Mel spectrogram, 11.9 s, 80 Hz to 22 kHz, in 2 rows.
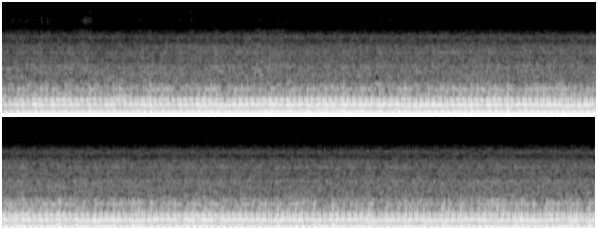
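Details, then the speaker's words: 2015 GMC Canyon 3.6L, coils and plugs reinstalled after dealer-service misfire complaint, recorded at tailpipe: steady even idle, smooth exhaust pulse, no skips once plugs saturated; earlier clear idle misfire gone. Normal idle. "so far she sounds really good i heard the plugs were dry at first and then as they they got saturated per se um now it's running nice and smooth"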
